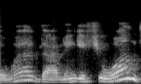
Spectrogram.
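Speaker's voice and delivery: put-on very proper, prim, correct British accent. Speaker quoting their grandma's offer to help at seventeen, imitating grandma's proper british accent. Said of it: "very British accent, my grandma, very proper".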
